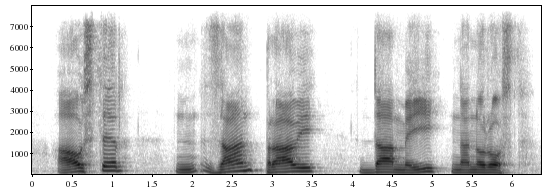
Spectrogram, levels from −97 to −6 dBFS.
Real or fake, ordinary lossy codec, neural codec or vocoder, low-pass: real; Opus, 32 kbps; none; 7.2 kHz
